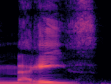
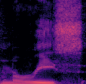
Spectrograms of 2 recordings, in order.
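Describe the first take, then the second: First: The name is pronounced the French Canadian way. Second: The name is pronounced the English way. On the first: "it's a very French Canadian name. You'd say Maryse" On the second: "no one's gonna know who I'm talking about. You know, it's Maurice"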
